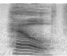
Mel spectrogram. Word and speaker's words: health: health. th 발음이죠?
